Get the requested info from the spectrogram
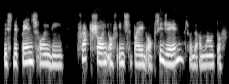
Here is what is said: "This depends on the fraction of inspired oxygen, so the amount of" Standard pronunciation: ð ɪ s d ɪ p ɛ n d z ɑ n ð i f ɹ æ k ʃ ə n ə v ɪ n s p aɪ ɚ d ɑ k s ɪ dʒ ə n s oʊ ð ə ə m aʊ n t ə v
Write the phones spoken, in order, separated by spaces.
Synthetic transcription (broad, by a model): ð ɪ s d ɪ p ɛ n d s ɑ n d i f ɹ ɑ k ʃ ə n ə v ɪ n s p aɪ d ɑ k s ɪ dʒ ə n s oʊ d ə ə m aʊ n t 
